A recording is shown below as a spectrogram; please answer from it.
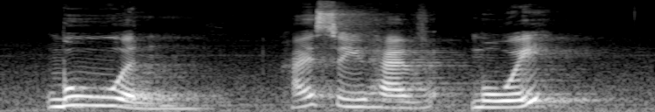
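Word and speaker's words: បួន: Now, this is uan. It ends with an N. But buan. That's your accented syllable. Buan.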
